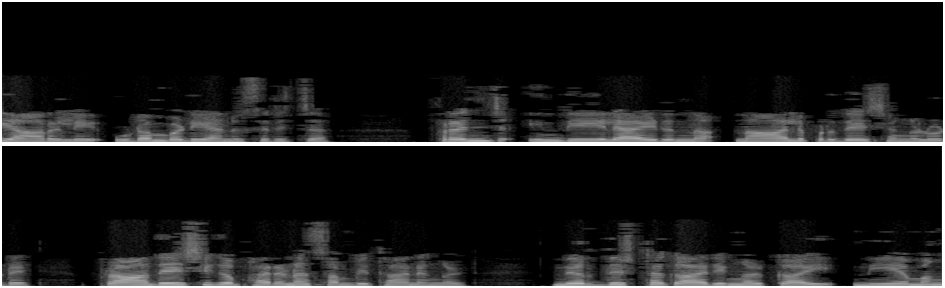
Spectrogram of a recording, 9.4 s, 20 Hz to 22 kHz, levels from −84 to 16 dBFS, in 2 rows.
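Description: Throughout the speech, a transform encoder working at a low bitrate, likely WMA compression, is zeroing weak spectral lines and spreading quantisation noise across long blocks. The sound is heavily damaged. Nothing survives above 10.5 kHz, so sibilants lose their top. A ringing, washy quality hangs on every syllable, and a hiss swells and fades with the level of the voice, which fits a rate around 24 kbps.

At 6.54 to 6.59 s and again at 8.53 to 8.58 s, a sharp onset falls late in a coding block. The noise budget sized for that loud attack is then smeared back over the quiet gap before it. This pre-echo spreads about 53 ms and 57 ms respectively. Each attack is heralded by a brief rush of hiss and arrives softened, its edge blurred rather than crisp.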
